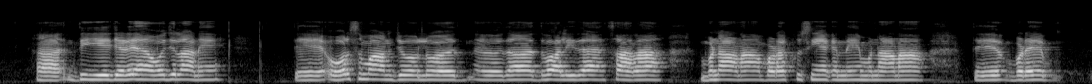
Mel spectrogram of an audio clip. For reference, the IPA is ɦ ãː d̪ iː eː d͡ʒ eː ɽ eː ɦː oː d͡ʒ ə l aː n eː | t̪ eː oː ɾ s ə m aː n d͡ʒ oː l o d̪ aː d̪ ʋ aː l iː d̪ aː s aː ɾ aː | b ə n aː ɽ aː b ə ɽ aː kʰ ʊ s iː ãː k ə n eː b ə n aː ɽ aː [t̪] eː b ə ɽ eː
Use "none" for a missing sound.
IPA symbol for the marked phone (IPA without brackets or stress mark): t̪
